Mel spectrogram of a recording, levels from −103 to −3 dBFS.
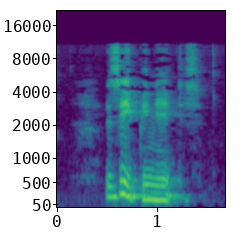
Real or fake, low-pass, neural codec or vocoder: real; 10.8 kHz; none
